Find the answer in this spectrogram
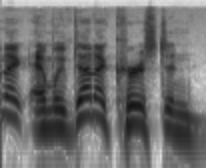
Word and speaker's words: Kirsten: Have we done a And we've done a Kirsten Dun movie or Kristen Dunce. How do you say her name? Uh, I believe it is Kirsten.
